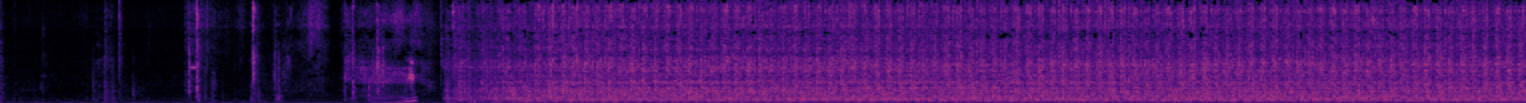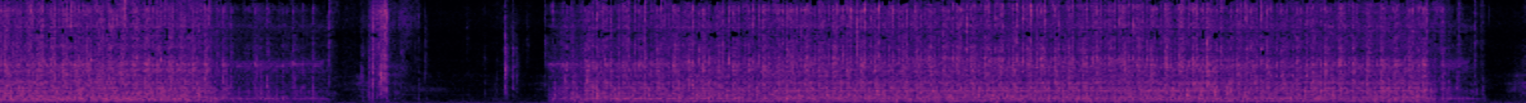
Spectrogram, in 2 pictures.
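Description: Singer Patchwork electric sewing machine stitching through layered paper. About four seconds in the motor winds up and runs steadily for some thirteen seconds, stops for a few seconds, then starts again and runs on steadily.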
